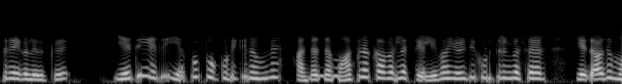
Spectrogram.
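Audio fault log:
throughout: Codec 2 vocoder. The speech is resynthesised from sine waves using only pitch, voicing, energy and a coarse spectral envelope, so the original waveform is lost and the voice sounds robotic and buzzy. The heavy damage and nothing above 3.8 kHz fit the 3.2 kbit/s mode.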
